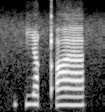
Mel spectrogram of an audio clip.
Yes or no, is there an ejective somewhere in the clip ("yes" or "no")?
yes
